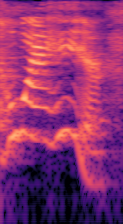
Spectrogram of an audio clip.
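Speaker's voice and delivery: high-pitched, incredulous questioning; puzzled surprise. Retold or imitated. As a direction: act out your baffled reaction, pitched high. Acting out puzzled reaction to Jeep.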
